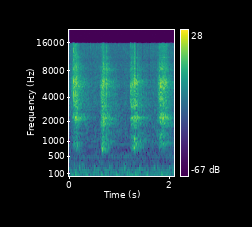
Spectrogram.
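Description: Wooden salt mill being twisted by hand, grinding salt in four short, evenly spaced bursts, a little more than half a second apart.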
